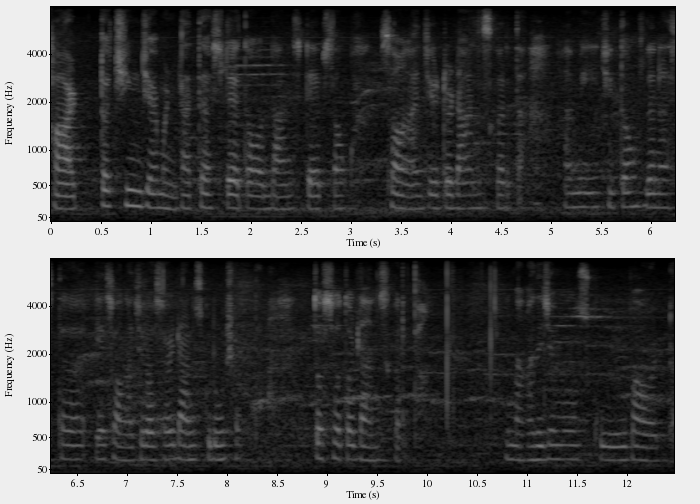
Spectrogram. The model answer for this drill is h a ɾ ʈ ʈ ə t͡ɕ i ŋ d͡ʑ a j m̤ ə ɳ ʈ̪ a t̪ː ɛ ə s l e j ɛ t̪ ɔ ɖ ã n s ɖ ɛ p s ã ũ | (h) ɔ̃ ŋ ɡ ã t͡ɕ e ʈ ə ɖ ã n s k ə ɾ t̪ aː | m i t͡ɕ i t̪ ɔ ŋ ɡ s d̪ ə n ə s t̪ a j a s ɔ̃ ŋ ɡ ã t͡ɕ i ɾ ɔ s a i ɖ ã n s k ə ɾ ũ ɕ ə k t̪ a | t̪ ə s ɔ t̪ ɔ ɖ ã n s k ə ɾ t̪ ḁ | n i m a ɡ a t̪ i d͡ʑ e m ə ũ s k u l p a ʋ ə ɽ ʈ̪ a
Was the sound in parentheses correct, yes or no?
no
